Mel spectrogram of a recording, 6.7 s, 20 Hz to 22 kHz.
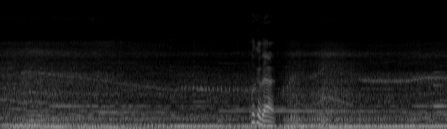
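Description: A Honda Ascot VT500 motorcycle engine idles steadily inside a garage, a close, continuous low rumble with a brief upward rev partway through, while someone talks over it.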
